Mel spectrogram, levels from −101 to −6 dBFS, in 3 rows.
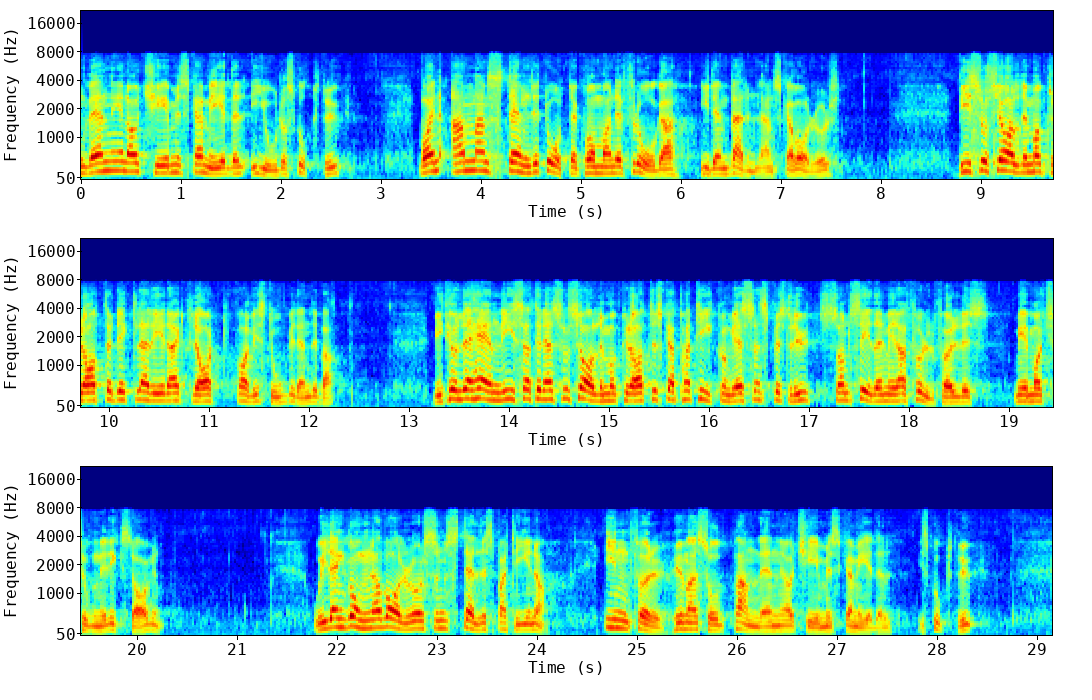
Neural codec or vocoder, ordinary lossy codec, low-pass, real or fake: codec, 16 kHz, 4.8 kbps, FACodec; none; none; fake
